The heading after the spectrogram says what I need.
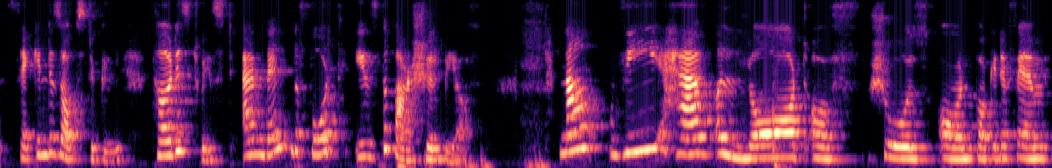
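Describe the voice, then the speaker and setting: In a roomy, echoing space, a high-voiced woman presents a live instructional session. Her explanations unfold step by step and conversationally, frequently punctuated by short check-ins such as "okay?" or "right?".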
